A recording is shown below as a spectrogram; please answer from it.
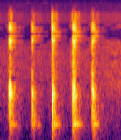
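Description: A pole is knocked on five times in quick succession. Each knock is a short, dry rap with a midrange tone and a touch of brightness, dying away almost instantly.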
